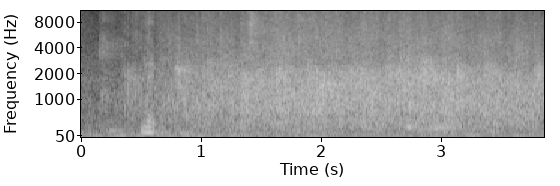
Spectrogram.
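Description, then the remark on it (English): A crowd applauds in a steady, dense wash of clapping that holds at an even loudness for about four seconds, with a brief voice cutting in near the start. “You're going to be holding that applause, because here's where the road gets bumpy.”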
